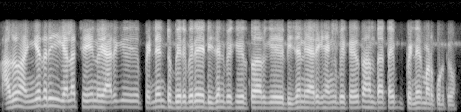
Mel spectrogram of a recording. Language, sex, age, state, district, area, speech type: Kannada, male, 45-60, Karnataka, Bidar, rural, conversation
